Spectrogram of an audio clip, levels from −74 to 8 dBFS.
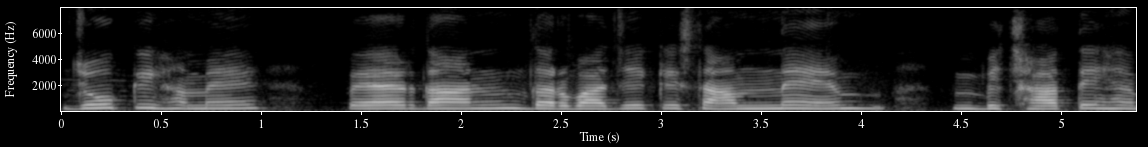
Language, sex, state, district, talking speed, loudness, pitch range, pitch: Hindi, female, Uttar Pradesh, Gorakhpur, 100 wpm, -18 LUFS, 240-255 Hz, 245 Hz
